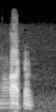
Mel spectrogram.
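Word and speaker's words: Pokkén: Oh, yeah. Pokken. Pokemon X. – And Tekken combined. – Yeah. Pokken. That's why I always say it like that.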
